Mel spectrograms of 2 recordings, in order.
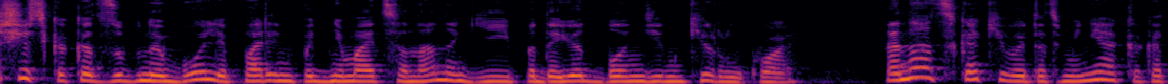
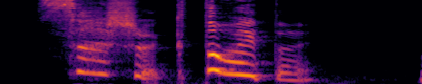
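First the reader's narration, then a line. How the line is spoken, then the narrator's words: Ear-piercing shriek. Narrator (Russian): Взвизгивает так, что у меня уши закладывает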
